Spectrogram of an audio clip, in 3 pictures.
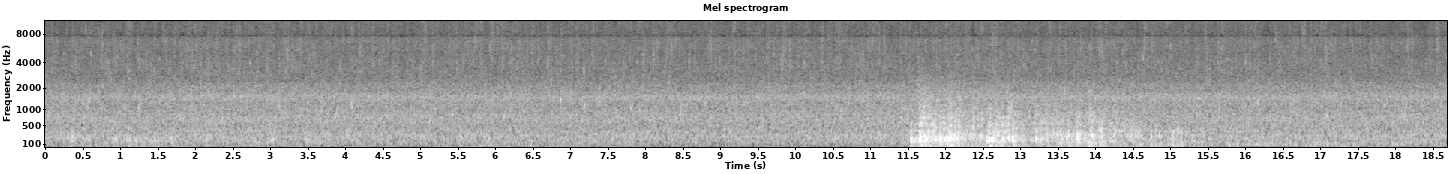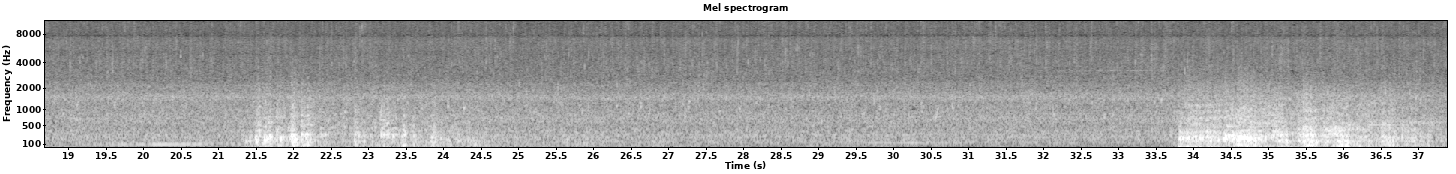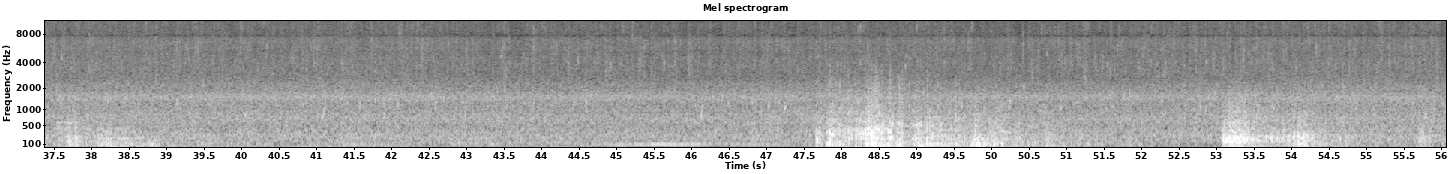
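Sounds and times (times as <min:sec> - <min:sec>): heavy rain: 0:00.0 - 0:56.0
thunder claps rumbling: 0:11.5 - 0:26.2, 0:33.7 - 0:39.4, 0:47.6 - 0:51.6, 0:53.0 - 0:56.0.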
